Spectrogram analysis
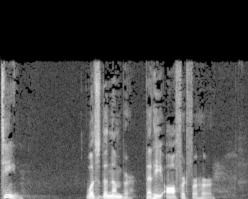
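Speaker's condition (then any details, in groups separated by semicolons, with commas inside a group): No condition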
